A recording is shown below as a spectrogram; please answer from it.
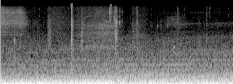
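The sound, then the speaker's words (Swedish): A car drives out into the forest, its engine and tires making a steady, loud, low rumble throughout with no talk over it. “Då ska vi köra ut i skogen här då.”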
